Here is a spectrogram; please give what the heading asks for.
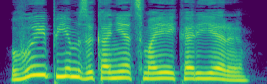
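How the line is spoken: Loud female laughter. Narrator (Russian): она громко рассмеялась

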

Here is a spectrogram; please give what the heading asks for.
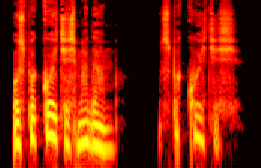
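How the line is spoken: Soft, soothing. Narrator (Russian): мягко сказала Луиза

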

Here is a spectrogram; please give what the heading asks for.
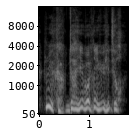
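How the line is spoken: Breathed out. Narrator (Russian): выдохнул Кулпеппер

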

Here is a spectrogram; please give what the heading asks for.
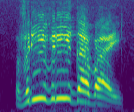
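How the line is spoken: Cheerful shout from doorway. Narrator (Russian): весело крикнул бухгалтер от порога

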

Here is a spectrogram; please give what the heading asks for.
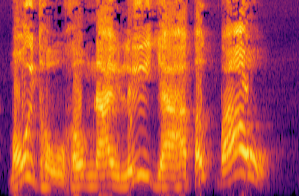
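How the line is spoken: Shout. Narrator (Vietnamese): Tiếng quát

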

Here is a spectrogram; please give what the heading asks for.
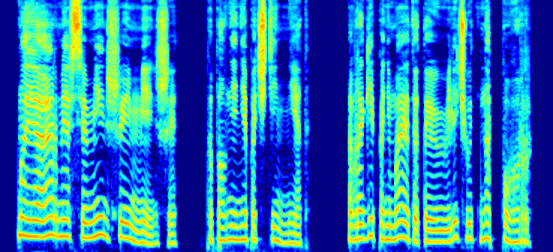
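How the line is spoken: Moaning goddess. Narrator (Russian): простонала богиня

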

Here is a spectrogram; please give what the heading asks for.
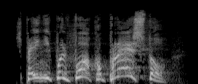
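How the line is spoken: Shouting. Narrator (Italian): gridò Guglielmo

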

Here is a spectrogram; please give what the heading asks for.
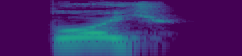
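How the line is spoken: Angry growl. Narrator (Russian): зарычал Даран, когда я сбилась во второй раз

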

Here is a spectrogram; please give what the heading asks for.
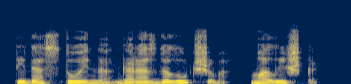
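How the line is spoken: Soft reply. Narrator (Russian): мягко ответил Рауль

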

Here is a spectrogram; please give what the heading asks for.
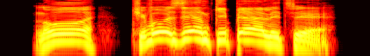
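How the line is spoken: Man shouting. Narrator (Russian): крикнул мужик

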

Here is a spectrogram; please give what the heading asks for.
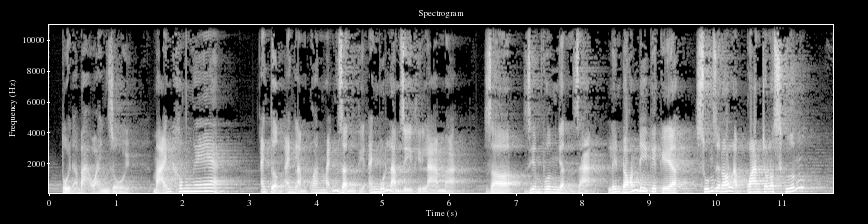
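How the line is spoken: Explosive shouting. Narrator (Vietnamese): thầy la lên như muốn nổ tung cả phòng bệnh

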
